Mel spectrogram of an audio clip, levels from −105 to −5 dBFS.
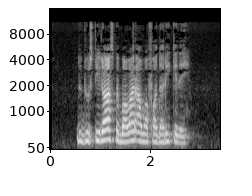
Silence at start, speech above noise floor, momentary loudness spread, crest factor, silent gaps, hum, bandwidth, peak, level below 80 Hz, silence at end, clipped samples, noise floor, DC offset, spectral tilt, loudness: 0.55 s; 50 dB; 11 LU; 18 dB; none; none; 11.5 kHz; -6 dBFS; -64 dBFS; 0.65 s; under 0.1%; -71 dBFS; under 0.1%; -5 dB/octave; -22 LUFS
